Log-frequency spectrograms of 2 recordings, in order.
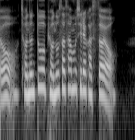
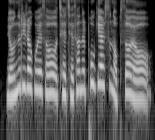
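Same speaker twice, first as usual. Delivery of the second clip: ordinary delivery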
